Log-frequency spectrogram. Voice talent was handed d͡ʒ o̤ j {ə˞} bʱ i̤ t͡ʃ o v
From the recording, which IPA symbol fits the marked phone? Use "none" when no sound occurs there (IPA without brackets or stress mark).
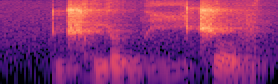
ə˞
